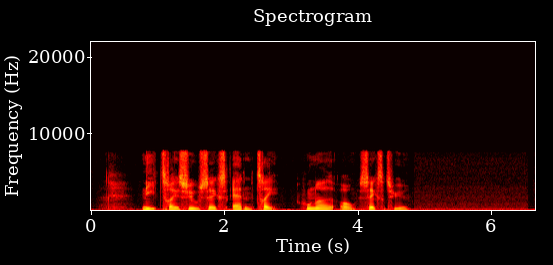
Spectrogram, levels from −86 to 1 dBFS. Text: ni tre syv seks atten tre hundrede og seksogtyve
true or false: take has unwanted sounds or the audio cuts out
false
